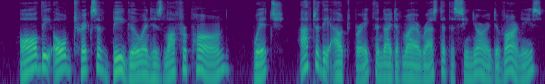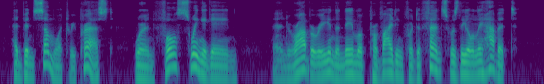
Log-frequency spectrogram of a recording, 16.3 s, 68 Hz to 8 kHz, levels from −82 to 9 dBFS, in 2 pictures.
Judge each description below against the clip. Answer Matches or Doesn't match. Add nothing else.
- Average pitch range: Doesn't match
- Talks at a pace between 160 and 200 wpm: Matches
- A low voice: Matches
